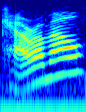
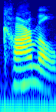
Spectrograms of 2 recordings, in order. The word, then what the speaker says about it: caramel: Oh, the caramel? Yeah, that's what I said, Tina. Actually, you said caramel when it's pronounced caramel.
